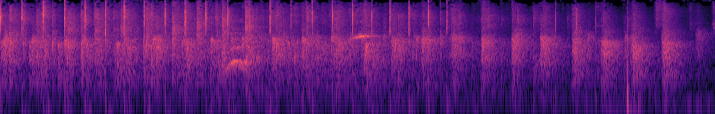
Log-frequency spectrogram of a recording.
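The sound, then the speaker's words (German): Sustained audience applause for all the photographers, a dense wash of many hands clapping steadily for several seconds with a few sharper individual claps standing out, fairly loud and without any talking. “An der Stelle würde ich einmal trotzdem nochmal hier um fetten Applaus für alle Fotografinnen und Fotografen.”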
